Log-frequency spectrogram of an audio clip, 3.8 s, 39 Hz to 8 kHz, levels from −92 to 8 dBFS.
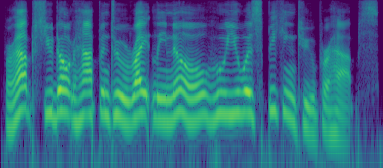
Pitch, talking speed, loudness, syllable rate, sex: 185 Hz, 205 wpm, -19 LUFS, 4.9 syllables/s, male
